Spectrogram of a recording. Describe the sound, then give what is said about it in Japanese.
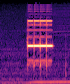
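A kitchen timer alarm sounds a quick, loud burst of about four or five shrill electronic beeps lasting half a second, signalling that its countdown has ended, then stops, leaving a faint low hum. “このような音が鳴ってタイマーが来たことを教えます。”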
